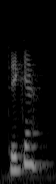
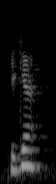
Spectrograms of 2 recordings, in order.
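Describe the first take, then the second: Both takes have the same delivery.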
